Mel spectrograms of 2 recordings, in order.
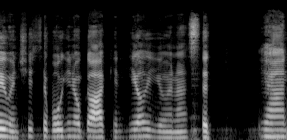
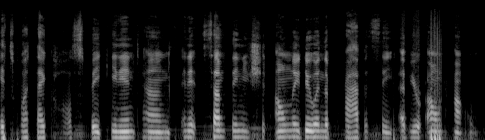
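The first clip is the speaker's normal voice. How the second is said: quiet, hushed half-whisper stage whisper; 8 dB quieter than usual. Retelling what the mother half-whispered in church: imitating mother's half-whisper. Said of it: "she whispered to me".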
